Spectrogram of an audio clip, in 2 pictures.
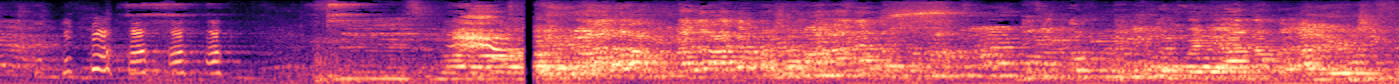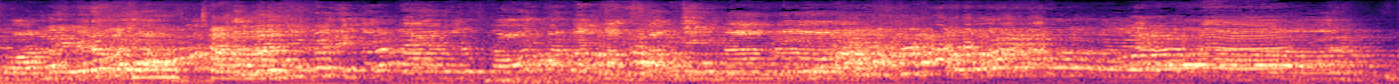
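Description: Several young girls shout and talk excitedly over one another in an echoing room.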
